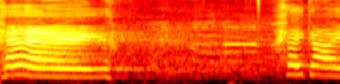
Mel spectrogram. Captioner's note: crowd shouting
